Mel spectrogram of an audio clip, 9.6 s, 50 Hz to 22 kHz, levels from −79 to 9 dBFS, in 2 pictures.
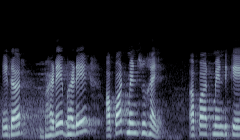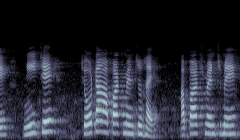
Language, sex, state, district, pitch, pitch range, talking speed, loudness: Hindi, female, Haryana, Charkhi Dadri, 240 Hz, 220-270 Hz, 80 wpm, -16 LUFS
